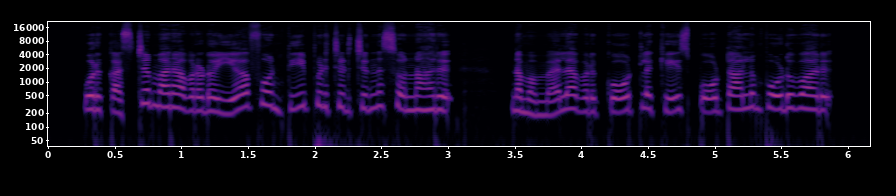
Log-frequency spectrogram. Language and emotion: Tamil, fearful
